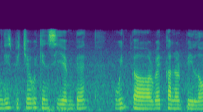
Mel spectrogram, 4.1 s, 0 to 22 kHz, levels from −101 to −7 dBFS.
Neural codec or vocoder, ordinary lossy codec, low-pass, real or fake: none; none; 7.2 kHz; real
